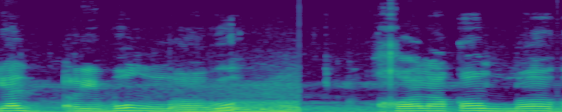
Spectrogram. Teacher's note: itu lam jalalah dibaca tebal apabila sebelumnya itu terdapat huruf yang berharakat fathah · Jadi dibacanya tebal, lamnya itu tidak jelas terbaca. Khalaqallah, jadi lebih ke Allah seperti itu. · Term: lam jalalah taghlid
